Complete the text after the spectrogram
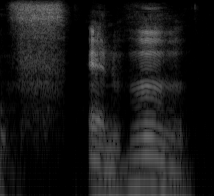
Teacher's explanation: they're made with the teeth and the lower lip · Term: labial Dental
